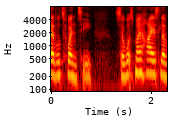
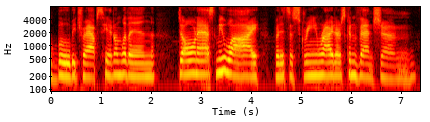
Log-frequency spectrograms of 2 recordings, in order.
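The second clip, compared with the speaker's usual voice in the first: slow, nasal, crunchy drone; drawn-out cartoon rasp, a bit nasal; Roz; slower than usual. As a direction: narrate in a croaky monster-clerk voice. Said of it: "she's got a bit of nasal as well".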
